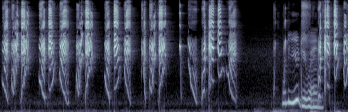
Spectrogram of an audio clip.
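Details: Pet Quaker parrot, a male, rattling off fast mimicked words in high, squeaky syllable bursts for about five seconds, then a person's lower voice speaks briefly, with more parrot squeaks over the end, indoors.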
